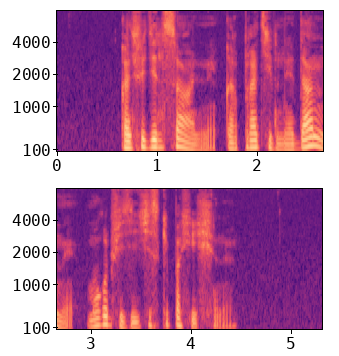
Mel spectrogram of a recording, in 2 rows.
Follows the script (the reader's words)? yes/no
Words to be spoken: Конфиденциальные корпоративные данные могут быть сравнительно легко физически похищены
no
